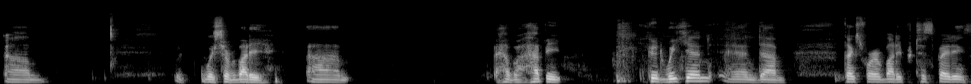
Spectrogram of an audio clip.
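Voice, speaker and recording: A man's voice: mid-range voice, steady tone, moderate pace, long pauses, darkish tone. A man with an American accent hosting a casual group chat, rambling and joking with lots of fillers. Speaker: host.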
